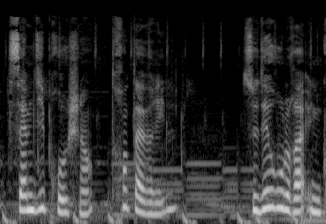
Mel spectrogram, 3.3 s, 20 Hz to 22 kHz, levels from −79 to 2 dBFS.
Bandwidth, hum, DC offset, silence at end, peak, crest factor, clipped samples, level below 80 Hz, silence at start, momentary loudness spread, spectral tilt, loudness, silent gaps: 16.5 kHz; none; under 0.1%; 0 s; -6 dBFS; 16 dB; under 0.1%; -42 dBFS; 0 s; 17 LU; -4.5 dB/octave; -21 LUFS; none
